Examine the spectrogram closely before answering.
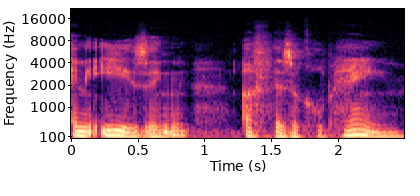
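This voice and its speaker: A soft-spoken voice talks at a very slow pace. The background is quiet. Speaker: ASMR narrator. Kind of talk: soft-spoken ASMR narration. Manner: soft-spoken, calming.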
